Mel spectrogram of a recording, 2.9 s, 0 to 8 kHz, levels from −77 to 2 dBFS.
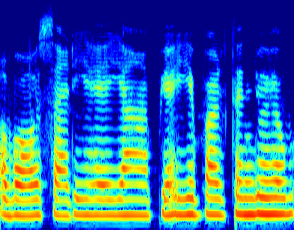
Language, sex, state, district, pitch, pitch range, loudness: Hindi, female, Bihar, Sitamarhi, 205 Hz, 200-215 Hz, -15 LUFS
